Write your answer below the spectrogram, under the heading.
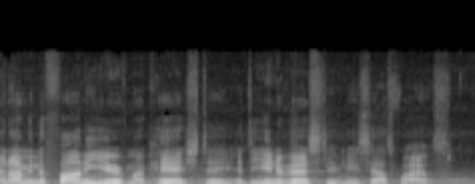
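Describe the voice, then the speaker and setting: A man talking at a very fast pace over faint music in the background. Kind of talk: interview explanation. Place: workshop. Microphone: lapel.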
